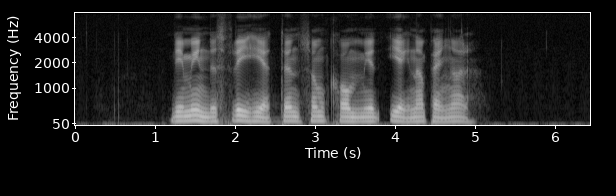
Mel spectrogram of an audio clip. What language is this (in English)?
Swedish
